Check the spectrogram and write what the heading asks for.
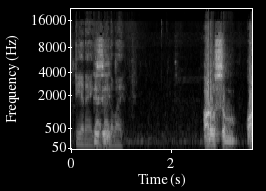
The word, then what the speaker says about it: autosomal: Autosomal? How do you say that word? Autosomal.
